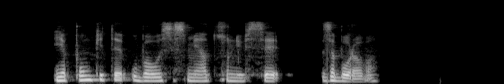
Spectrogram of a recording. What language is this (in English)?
Macedonian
